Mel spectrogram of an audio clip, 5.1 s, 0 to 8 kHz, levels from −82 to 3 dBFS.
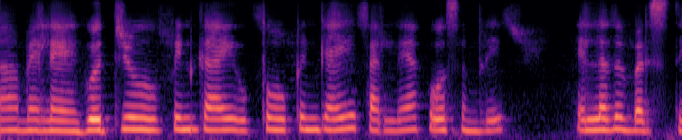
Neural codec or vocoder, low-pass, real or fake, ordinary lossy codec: codec, 16 kHz, 0.7 kbps, FocalCodec; none; fake; none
